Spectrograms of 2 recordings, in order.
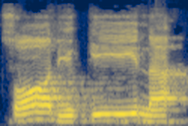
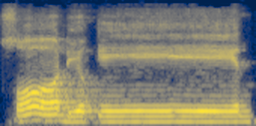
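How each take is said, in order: First: The word ends with a short vowel after n. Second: The word ends on a bare n sound. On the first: The reader continues without stopping. "Awalnya dia hidup" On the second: The reader stops at this word. "Tapi naknya dimatikan karena diwakaf"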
